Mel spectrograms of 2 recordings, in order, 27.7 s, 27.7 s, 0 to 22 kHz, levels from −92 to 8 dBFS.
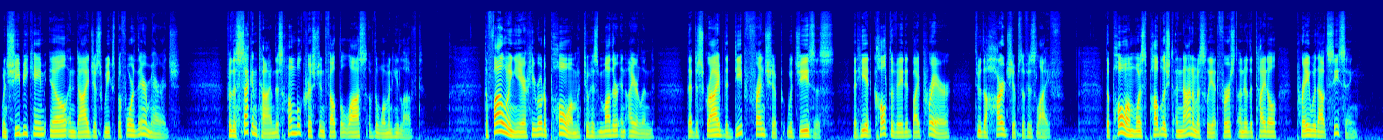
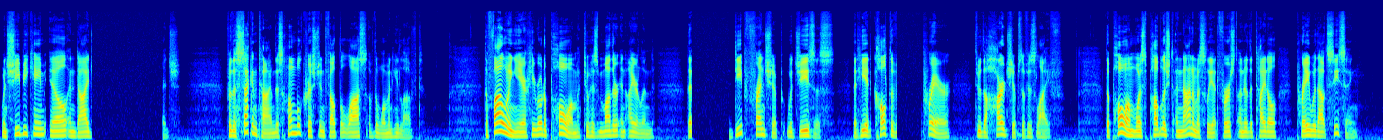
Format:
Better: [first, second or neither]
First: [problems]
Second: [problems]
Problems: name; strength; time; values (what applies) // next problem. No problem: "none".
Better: first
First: none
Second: audio cutting out; at 2 s for 1.5 s, at 14 s for 1 s and at 18 s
